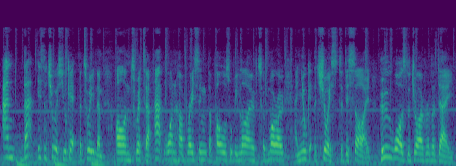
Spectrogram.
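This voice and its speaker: A man's voice: high-pitched, normal speed, hardly any pauses, soft background music. A man hosting esports race commentary, talking in a chatty, breathless way with frequent fillers. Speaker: lead commentator and host.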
